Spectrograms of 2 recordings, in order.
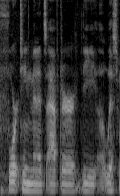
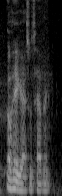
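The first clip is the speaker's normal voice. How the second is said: unenthused, flat, low-energy, unexcited delivery. Co-host greeting listeners after being introduced on the podcast, unexcited. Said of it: "That was so unexcited".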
